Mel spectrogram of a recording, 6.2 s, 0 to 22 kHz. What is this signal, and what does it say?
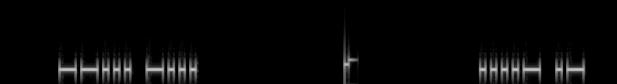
Morse code, heard as a keyed tone, about 22 wpm, 700 Hz. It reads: 7 B 4 A
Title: Single-Letter Single-Number 22wpm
